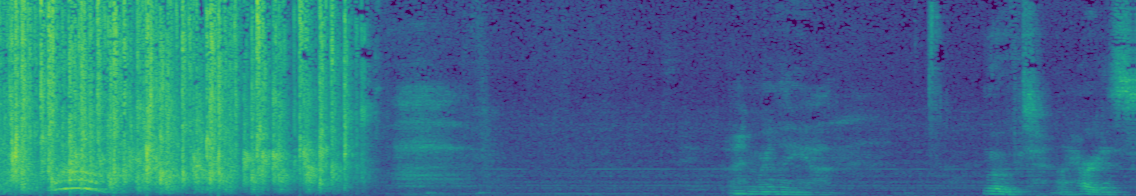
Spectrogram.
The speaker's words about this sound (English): Let's uh, let's give them a big round of applause.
